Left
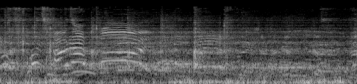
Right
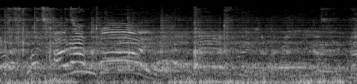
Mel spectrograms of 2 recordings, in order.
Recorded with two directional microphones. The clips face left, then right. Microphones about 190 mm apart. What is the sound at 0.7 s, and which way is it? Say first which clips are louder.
Run: right 2 dB; 65° right (ahead or behind).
